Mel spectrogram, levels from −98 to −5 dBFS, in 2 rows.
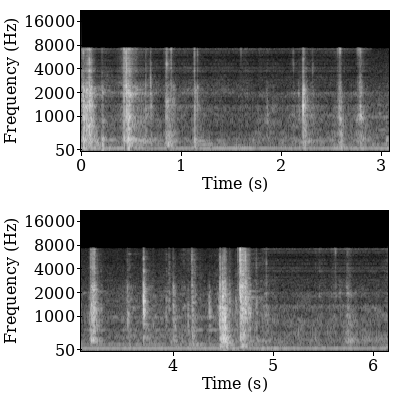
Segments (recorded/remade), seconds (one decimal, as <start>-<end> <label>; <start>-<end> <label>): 0.0-2.9 remade; 2.9-4.9 recorded; 4.9-6.2 remade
